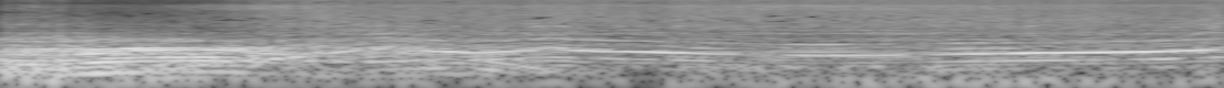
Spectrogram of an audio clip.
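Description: Tyres screech and spin on the track.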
